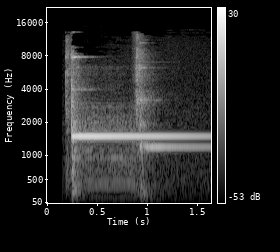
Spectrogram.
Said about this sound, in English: Oh, it looks like we have a visitor. Let me just go get him. Let me go. Stop wrecking the doorbell. I'm coming. Stop wrecking the damn doorbell.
